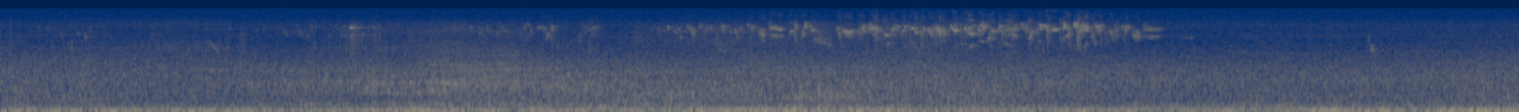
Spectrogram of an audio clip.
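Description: Small birds chirping rapidly and high-pitched for several seconds in the middle, over a steady low rumble.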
